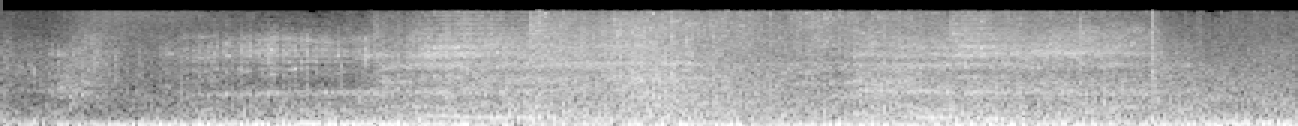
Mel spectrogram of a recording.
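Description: A huge beast roars loudly.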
